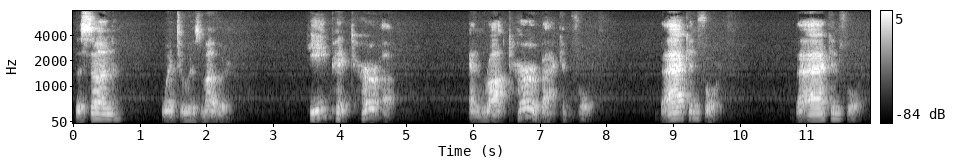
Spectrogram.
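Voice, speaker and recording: A man reading a children's story aloud expressively and deliberately, pausing between short phrases. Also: medium pitch, big pitch swings, a bit bright. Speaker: storybook reader. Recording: echoey room, distant from mic.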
